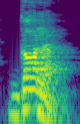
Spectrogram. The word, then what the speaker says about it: gonna: in today's list Ghana follow the pronunciation Ghana now Ghana is made from two words going plus two going to so whenever we use going to instead of saying going to we can say Ghana now look at the example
